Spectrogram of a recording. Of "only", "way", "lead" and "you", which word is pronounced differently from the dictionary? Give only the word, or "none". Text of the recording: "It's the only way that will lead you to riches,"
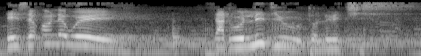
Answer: none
